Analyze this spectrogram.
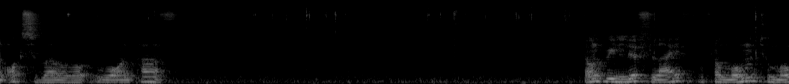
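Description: A man speaks calmly and close by, with a pause.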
